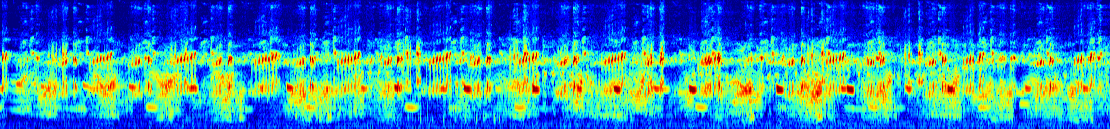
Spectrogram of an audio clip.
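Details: Many frogs call together in a steady croaking chorus of rapid, grating pulses dotted with brief clear notes, with no other sounds in the background.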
